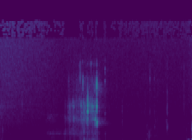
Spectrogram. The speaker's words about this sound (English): So, enough of the health benefits. I'm just going to take a sip of my rooibos tea because it's delicious.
